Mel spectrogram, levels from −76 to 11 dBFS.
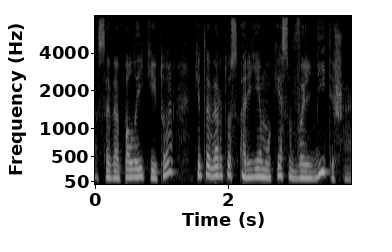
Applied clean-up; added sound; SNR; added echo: none; none; none; none.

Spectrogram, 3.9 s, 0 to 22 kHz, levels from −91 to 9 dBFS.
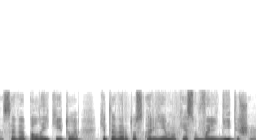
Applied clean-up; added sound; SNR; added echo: neural separator model SepFormer DNS4.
